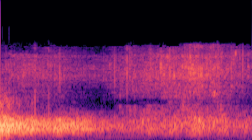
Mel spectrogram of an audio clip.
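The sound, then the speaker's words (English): A steady, dense rush of churning water with low gurgling and bubbling, fairly loud, as a ship slips under the surface in its final plunge; no voices. “Look, it's sinking. By George, the final plunge. There she goes.”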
